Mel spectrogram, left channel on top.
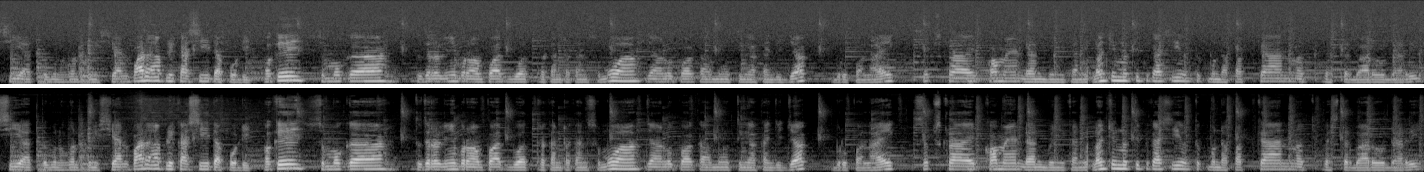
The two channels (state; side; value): noise; left; hiss, 9 dB below the sound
